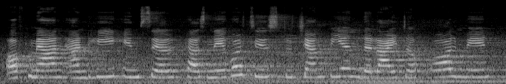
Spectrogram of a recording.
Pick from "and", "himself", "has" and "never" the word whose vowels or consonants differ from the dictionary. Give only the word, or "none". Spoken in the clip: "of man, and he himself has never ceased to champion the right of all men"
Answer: never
